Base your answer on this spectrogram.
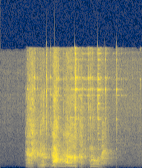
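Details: A chihuahua/pug mix and a rat terrier/pitbull/jack russell/beagle mix kept as pets; one drawn-out, rasping bark that trails into a lower growling sound over about two seconds.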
